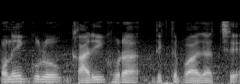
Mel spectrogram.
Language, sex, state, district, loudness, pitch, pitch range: Bengali, male, West Bengal, North 24 Parganas, -20 LUFS, 110 Hz, 95-115 Hz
